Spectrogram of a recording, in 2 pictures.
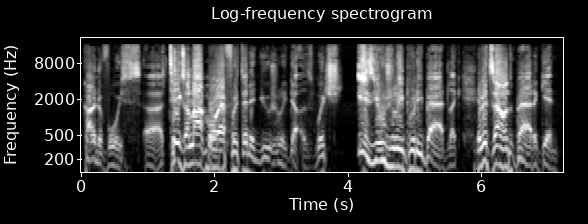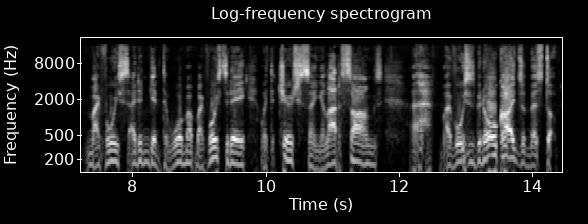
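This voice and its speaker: A young man with a hoarse voice, giving casual commentary on a game and rambling through laughing asides. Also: low-pitched, sing-song, moderate pace, fairly bright tone. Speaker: let's play host.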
